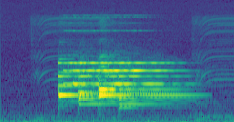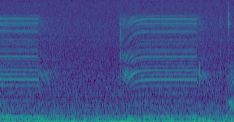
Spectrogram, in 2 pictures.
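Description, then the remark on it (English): A bright electronic chime rings out clearly as a new text message alert on a Haven phone, a short melodic run of tones followed by fainter repeated tonal phrases over a low background hum. “Okay, we've been alerted that we have a new text message, but we don't know where it's from, so we need to open the phone and check it out here.”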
